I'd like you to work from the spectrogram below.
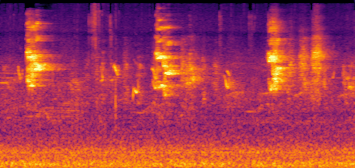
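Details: Shrill, brief peeps from a group of baby buff chickens arrive in three bright bursts about a second and a half apart, with softer chirps between them against a faint low rumble.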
